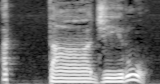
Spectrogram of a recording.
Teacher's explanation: Whereas with the sun letter, we don't pronounce the lam, because if the first letter of a word is a sun letter, we would find a tajdeed on the first letter of the word.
